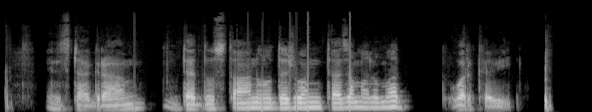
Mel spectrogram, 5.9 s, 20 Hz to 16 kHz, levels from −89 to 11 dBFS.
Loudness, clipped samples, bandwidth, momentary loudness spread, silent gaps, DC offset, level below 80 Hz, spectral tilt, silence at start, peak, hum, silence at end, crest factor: -17 LUFS; under 0.1%; 10.5 kHz; 11 LU; 0.37-0.45 s, 4.17-4.41 s, 5.29-5.43 s; under 0.1%; -44 dBFS; -8.5 dB/octave; 0.05 s; 0 dBFS; none; 0.4 s; 16 dB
